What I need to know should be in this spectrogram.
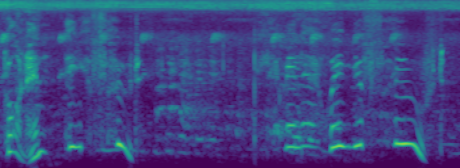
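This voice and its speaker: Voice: very high-pitched, sing-song, slow pace, dark tone, voice pushed up, full character voice. A person voicing a gushing pet owner cooing at a dog in sing-song, doting, repetitive praise.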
